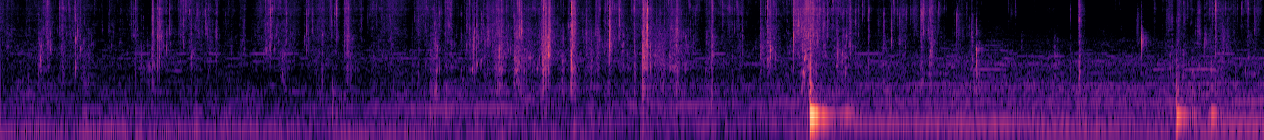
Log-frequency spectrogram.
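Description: Water poured from a plastic ewer splashing and dripping over feet and onto a concrete floor, as someone washes their feet. A sharp knock about eight seconds in is the loudest sound, and a smaller knock comes near the end.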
